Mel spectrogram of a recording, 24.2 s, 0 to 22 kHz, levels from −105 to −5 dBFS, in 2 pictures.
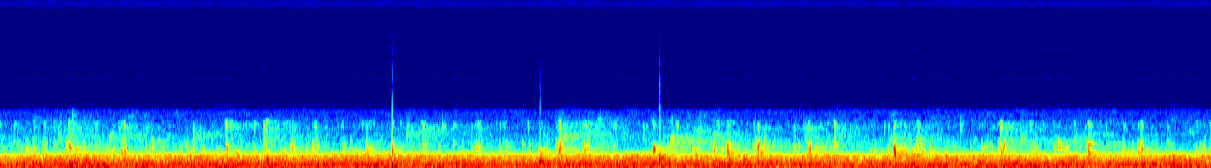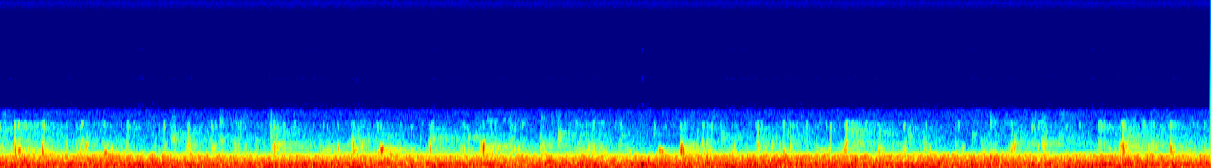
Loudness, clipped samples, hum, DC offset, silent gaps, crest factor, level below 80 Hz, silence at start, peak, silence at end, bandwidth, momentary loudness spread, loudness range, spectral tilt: -20 LUFS; under 0.1%; none; under 0.1%; none; 14 dB; -22 dBFS; 0 s; -4 dBFS; 0 s; 1.2 kHz; 3 LU; 2 LU; -17.5 dB/octave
